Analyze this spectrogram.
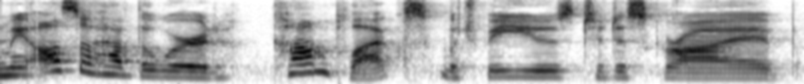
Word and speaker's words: complex: So if I say plex, complex, I'm more likely to be able to focus on that stressed syllable and keep that first syllable short and reduced. If I start at the beginning, I might accidentally say calm in that word complex instead of reducing that vowel sound.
